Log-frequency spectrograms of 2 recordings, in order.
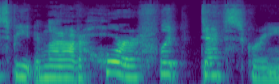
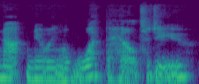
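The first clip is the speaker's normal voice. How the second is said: ordinary delivery, nothing marked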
